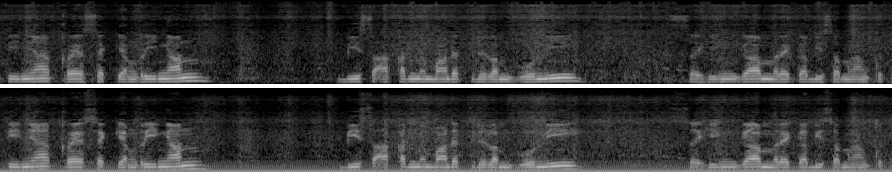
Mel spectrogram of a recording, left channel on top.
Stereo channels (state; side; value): noise; right; hum, 5 dB below the sound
